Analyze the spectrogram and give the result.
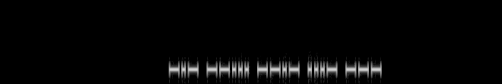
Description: Morse code, heard as a keyed tone, about 38 wpm, 700 Hz. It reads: K7QVO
